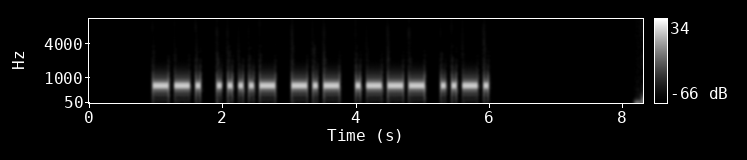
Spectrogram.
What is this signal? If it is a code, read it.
Morse code, heard as a keyed tone, about 16 wpm, 700 Hz. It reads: G4KJF
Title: DXCC-100 Call Signs - 5 Characters - 15wpm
